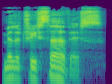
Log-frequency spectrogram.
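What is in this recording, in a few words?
"military service", British English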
